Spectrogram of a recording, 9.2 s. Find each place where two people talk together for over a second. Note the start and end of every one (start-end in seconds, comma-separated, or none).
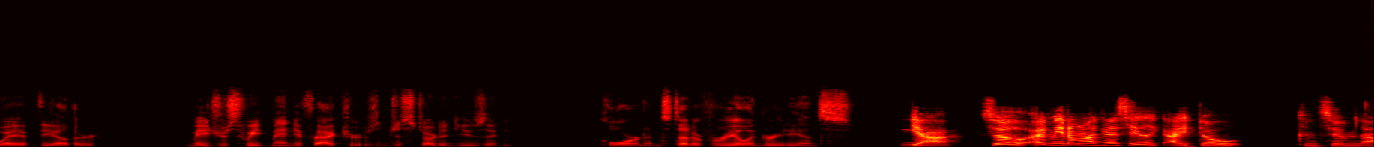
none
